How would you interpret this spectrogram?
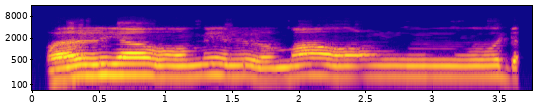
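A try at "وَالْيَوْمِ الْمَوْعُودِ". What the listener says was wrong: U-nya kurang ya, ainnya. Mau'ud. Mau'ud. Ud.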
